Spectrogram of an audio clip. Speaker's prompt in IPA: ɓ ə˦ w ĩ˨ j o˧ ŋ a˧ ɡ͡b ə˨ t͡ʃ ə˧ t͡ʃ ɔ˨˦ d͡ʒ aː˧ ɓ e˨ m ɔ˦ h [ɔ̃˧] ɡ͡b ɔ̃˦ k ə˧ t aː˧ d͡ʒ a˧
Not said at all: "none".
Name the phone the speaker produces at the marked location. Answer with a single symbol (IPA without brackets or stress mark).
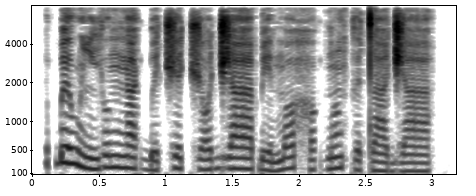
ɔ˧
